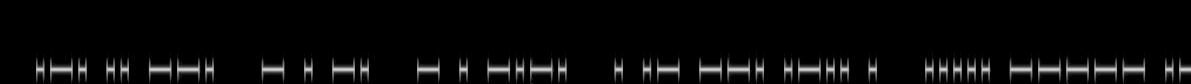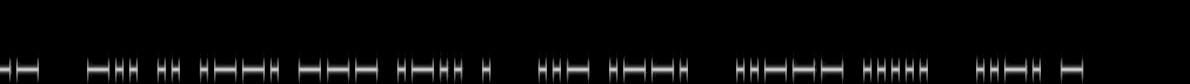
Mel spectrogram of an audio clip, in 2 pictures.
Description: Morse code, heard as a keyed tone, about 17 wpm, 700 Hz. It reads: RIG TEN TEC EAGLE 50W DIPOLE UP 25 FT
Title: Practice QSO - Exchange 2 - Info - 17wpm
